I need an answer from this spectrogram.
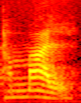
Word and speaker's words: tamal: used to put a Tamal you know which a tamale is a mixed tamale you would say tamale um yeah that e is silent you're right okay I'm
